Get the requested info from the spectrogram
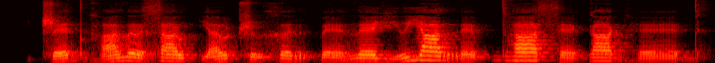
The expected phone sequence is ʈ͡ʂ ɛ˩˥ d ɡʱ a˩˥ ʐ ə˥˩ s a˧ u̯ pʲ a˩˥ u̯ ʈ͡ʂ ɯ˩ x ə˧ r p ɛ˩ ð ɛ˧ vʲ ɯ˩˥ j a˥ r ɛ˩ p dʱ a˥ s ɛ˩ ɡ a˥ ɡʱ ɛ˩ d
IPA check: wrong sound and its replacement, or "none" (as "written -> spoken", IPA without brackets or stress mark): ʐ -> ð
